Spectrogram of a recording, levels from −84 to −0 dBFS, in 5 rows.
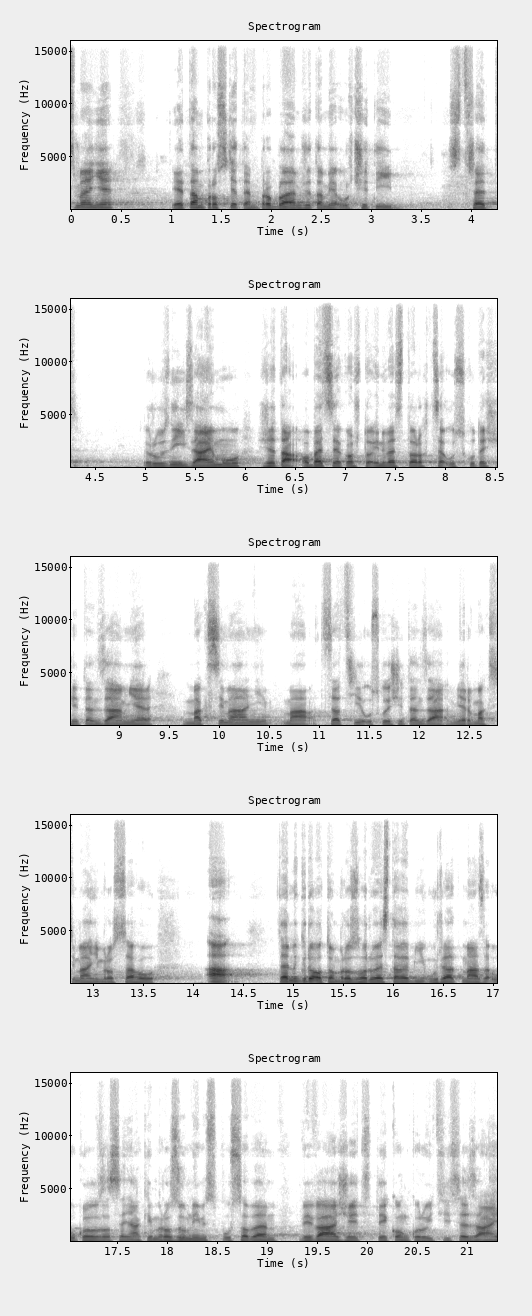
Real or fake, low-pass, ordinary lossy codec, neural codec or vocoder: fake; 14.4 kHz; Opus, 32 kbps; vocoder, 48 kHz, 128 mel bands, Vocos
